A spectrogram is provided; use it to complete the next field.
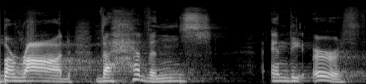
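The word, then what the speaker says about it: ברא: now the word for create is the word bara let me hear you say bara it's this forceful energetic word of making things out of nothing in the beginning Elohim barad the heavens and the earth now the earth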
